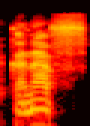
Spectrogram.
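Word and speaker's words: kanaf: es se le dice se pronuncia canaf que es la palabra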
